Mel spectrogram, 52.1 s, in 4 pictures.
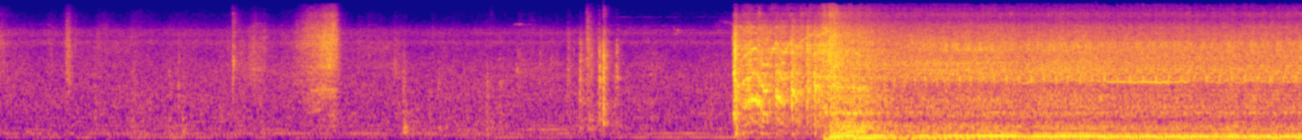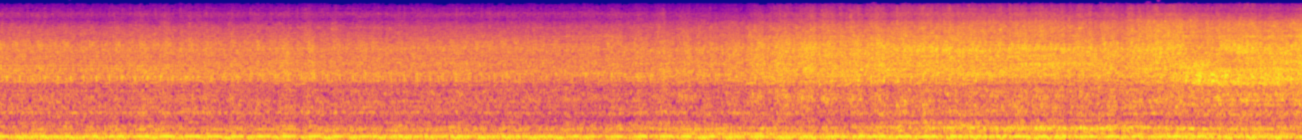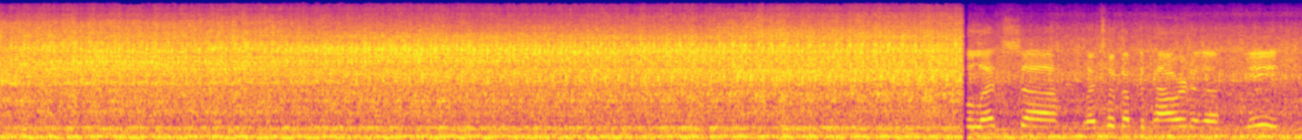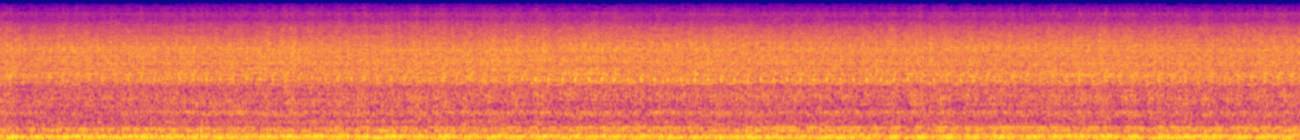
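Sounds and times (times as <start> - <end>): car engine cranking: 7.3 - 9.1
car engine idling: 7.3 - 52.0.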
